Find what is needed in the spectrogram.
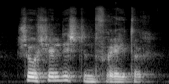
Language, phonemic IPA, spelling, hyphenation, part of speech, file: Dutch, /soː.ʃaːˈlɪs.tə(n)ˌvreː.tər/, socialistenvreter, so‧ci‧a‧lis‧ten‧vre‧ter, noun, Nl-socialistenvreter.ogg
- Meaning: a ferocious anti-socialist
